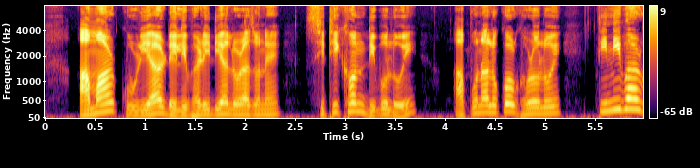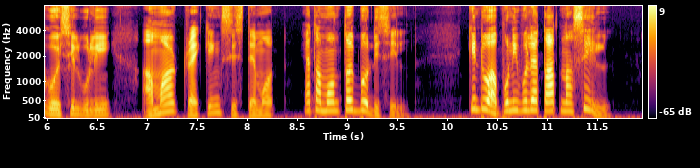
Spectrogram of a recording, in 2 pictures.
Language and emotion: Assamese, surprised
